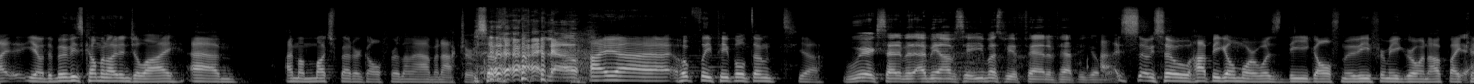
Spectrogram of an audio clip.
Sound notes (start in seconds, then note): 4.8 laughs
